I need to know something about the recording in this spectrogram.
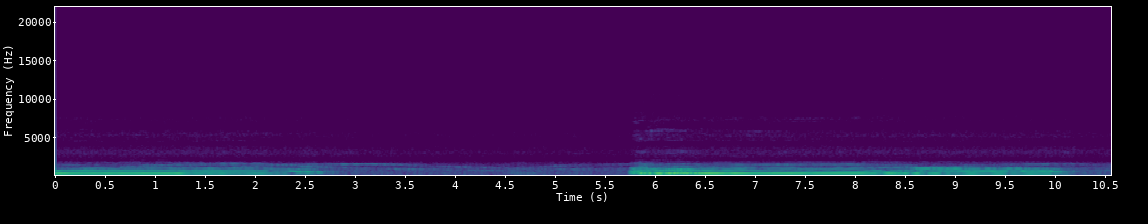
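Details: A one-year-old Alaskan Malamute, howling for apparently the first time, gives two long, wavering howls that slide down in pitch at the end.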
